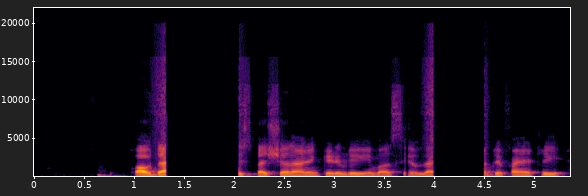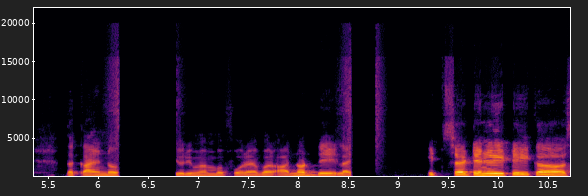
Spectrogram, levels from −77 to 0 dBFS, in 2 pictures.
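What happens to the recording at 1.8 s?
At 1.8 s the speech is inside a wireless microphone squelch dropout running from 1.13 to 2.17 s. The radio link fades, hiss briefly rises, then the receiver's squelch mutes the output for about 0.74 s before the signal recovers and speech returns.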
